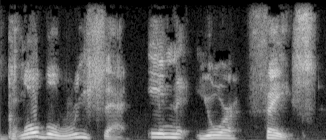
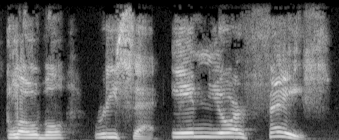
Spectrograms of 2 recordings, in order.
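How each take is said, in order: First: The phrase is said in a plain, even voice. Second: The phrase is said forcefully, with strong emphasis.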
